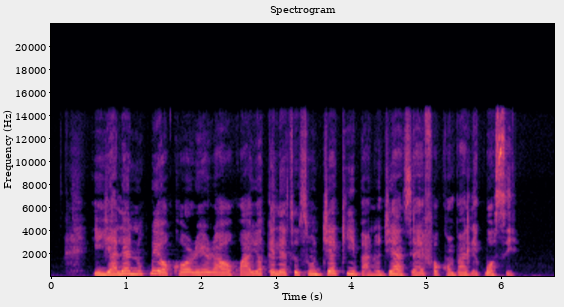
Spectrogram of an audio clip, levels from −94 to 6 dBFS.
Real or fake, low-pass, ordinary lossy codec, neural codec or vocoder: real; 14.4 kHz; none; none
